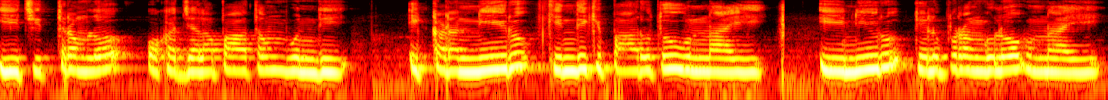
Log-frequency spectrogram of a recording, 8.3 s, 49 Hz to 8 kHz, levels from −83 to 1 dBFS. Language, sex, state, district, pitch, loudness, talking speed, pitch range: Telugu, male, Telangana, Hyderabad, 220 Hz, -11 LUFS, 110 wpm, 210-230 Hz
